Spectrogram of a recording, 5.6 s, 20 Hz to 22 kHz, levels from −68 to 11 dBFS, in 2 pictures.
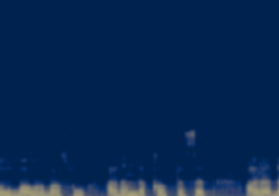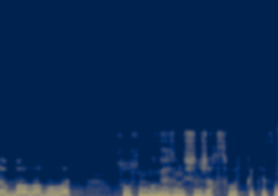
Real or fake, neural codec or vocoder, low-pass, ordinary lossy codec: real; none; 7.2 kHz; none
